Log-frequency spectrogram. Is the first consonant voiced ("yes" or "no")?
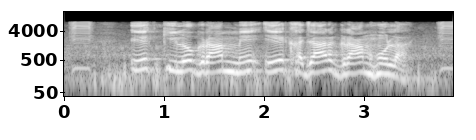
no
